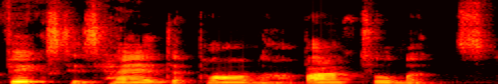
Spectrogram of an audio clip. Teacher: the emphasis is on uh every other syllable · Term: iambic pentameter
